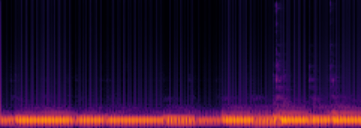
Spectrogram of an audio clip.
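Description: Electric bass guitar plucked fingerstyle with alternating fingers, a steady run of low notes re-struck several times a second.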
